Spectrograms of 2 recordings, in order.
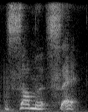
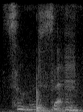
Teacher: And some people say it sounded more like Somerset, with the S's pronounced as Z · Shown in: first take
